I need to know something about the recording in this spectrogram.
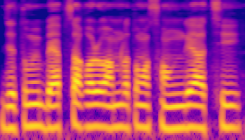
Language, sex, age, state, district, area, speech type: Bengali, male, 18-30, West Bengal, Dakshin Dinajpur, urban, spontaneous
